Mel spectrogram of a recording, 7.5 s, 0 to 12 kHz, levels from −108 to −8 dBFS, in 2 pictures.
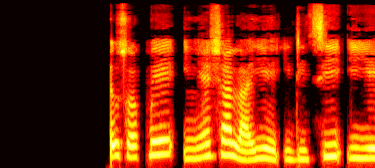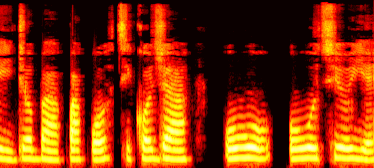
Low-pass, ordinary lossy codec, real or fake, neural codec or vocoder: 10.8 kHz; AAC, 32 kbps; real; none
